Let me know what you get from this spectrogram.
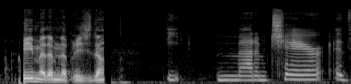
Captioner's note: speaking French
